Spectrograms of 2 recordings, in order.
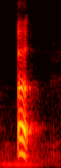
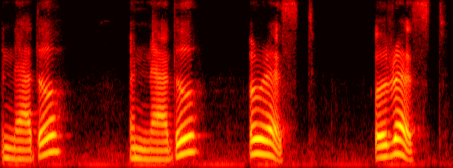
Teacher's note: It is open mid and close mid central unrounded vowel.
